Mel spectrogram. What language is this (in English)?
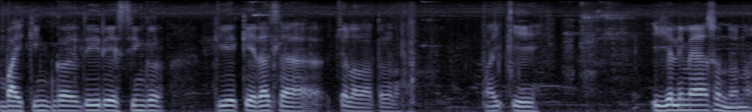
Dogri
